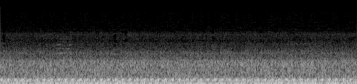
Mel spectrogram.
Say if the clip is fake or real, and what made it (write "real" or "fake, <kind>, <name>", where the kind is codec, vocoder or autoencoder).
fake, vocoder, BigVGAN v2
